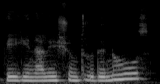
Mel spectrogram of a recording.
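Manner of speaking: calm, paced breathing instructions; guided breathwork. Acted. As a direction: coach the breath step by step, unhurried. Leads a breathing exercise.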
